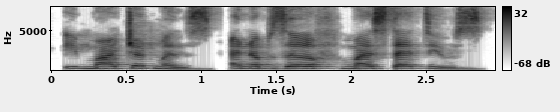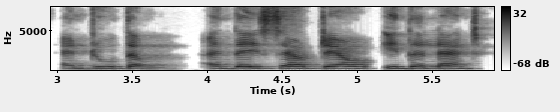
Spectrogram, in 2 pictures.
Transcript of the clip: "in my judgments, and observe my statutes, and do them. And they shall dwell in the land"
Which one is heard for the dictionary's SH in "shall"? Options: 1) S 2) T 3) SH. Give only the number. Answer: 1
